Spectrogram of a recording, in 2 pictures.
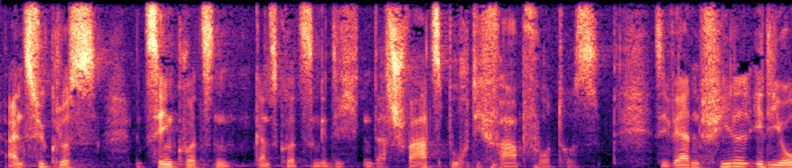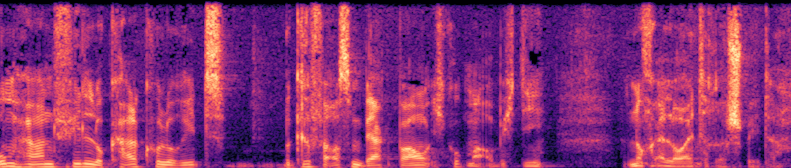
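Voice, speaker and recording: A man's voice: on the low side, sing-song, normal speed, darkish tone, slightly rough. A man from the Ruhr area in Germany, a poet talking casually and explaining things at a reading.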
